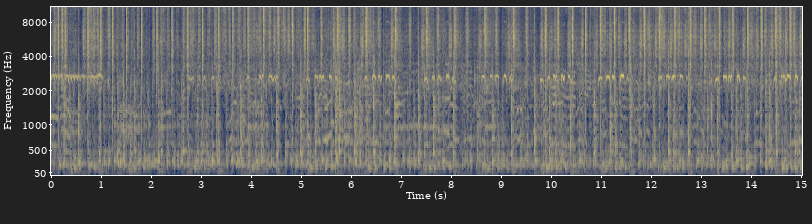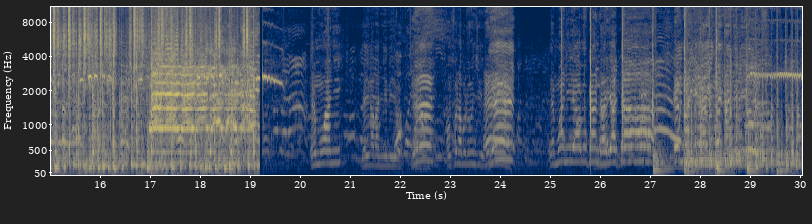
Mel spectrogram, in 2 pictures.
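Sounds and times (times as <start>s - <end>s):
drum ensemble: 0.0s - 19.2s, 27.1s - 30.0s
shakers and rattles: 0.0s - 19.2s.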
